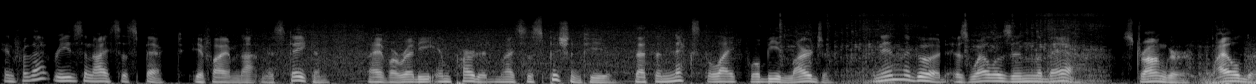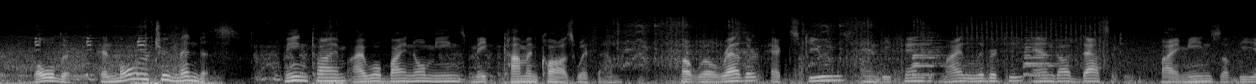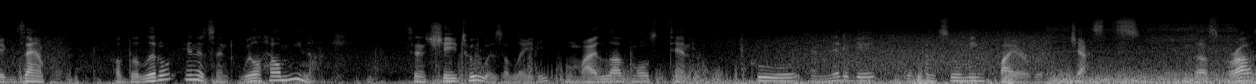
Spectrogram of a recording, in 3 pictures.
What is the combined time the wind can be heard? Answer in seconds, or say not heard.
20 s.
